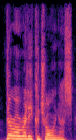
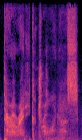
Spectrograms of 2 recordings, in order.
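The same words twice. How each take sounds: First: Said in the usual way. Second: Conspiratorial hushed whisper. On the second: Real, not acted. Speaker tells conspiracy believers they are already controlled, whispering. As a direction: drop to a whisper, as if letting out a secret. Same words repeated as a secret.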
